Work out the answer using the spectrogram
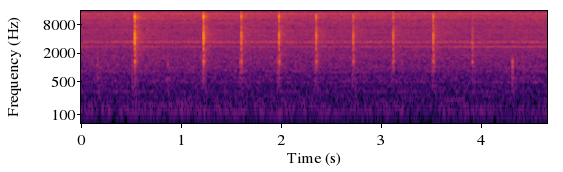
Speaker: this is this machine, I thought someone was standing in my bathroom with the door open making that kind of noise.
